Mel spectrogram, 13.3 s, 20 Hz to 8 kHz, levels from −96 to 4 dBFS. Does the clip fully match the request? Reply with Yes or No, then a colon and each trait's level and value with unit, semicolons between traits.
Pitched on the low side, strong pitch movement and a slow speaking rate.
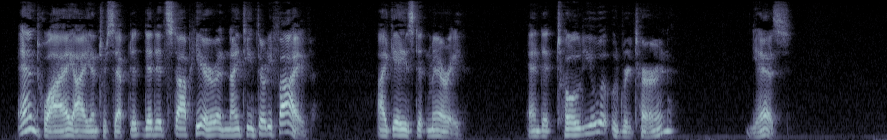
No: low, 130 Hz; average, 3.5 semitones; slow, 100 wpm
